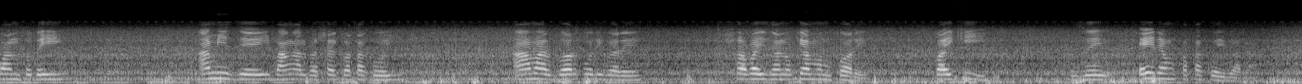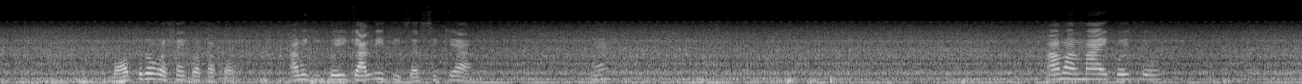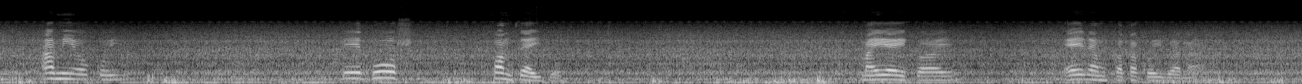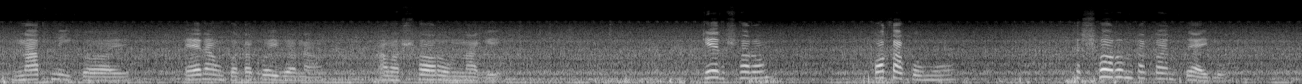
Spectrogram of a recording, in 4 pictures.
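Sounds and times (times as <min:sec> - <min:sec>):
low mechanical hum: 0:00.0 - 0:52.0.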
